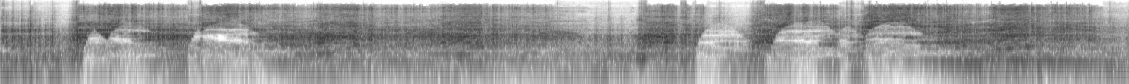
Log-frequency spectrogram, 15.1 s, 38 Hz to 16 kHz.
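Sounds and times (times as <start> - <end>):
car engine revving hard: 0.8 - 15.0.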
